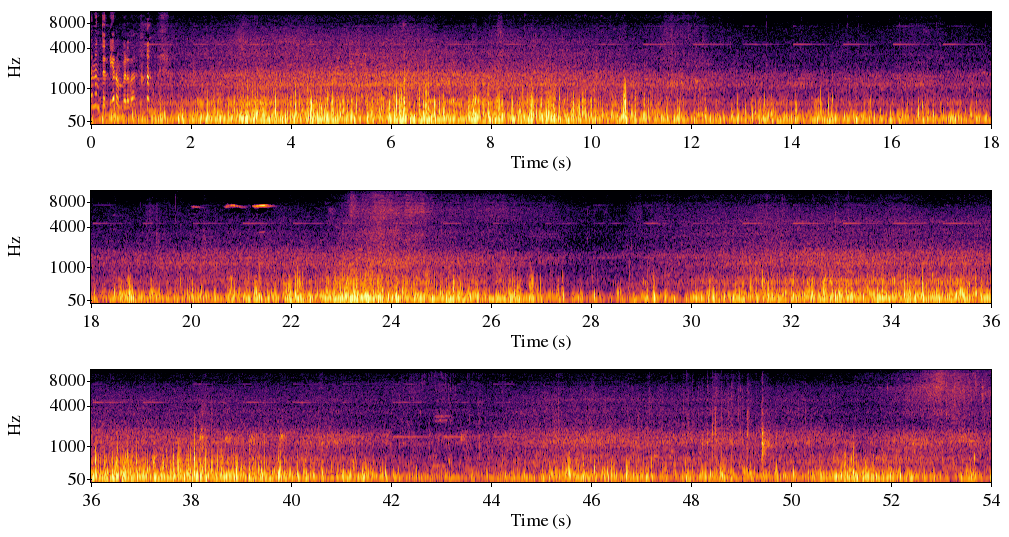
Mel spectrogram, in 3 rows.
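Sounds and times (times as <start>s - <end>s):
road and engine noise: 0.0s - 54.0s
wind buffeting microphone: 0.0s - 54.0s.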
